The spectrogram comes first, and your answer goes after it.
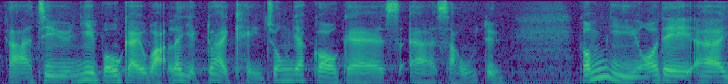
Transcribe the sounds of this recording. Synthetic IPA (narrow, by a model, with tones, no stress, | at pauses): aː˨˧t͡siː˨˧jyː˨˧njiː˥po˨˥wkɐ˧jwa̰ː˨k̚lɛː˥jɪ˨k̚t̪o˥whɐ˨jkʰe˨˩jt͡sʊ˥ŋjɐ˥t̚kɔː˧kɛː˧ɛ˨sɐ˨˥wt̪yː˨n | kɐ˨˥mjiː˨˩ŋɔː˨˧t̪e˨jʔɛː˨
